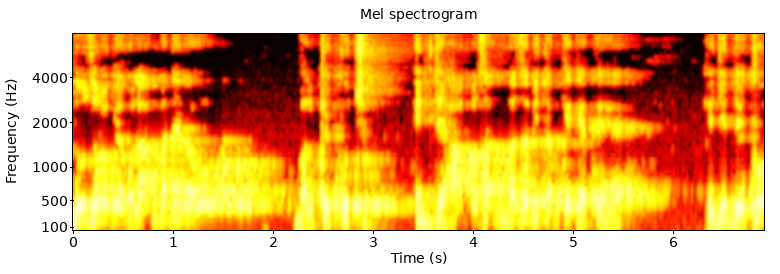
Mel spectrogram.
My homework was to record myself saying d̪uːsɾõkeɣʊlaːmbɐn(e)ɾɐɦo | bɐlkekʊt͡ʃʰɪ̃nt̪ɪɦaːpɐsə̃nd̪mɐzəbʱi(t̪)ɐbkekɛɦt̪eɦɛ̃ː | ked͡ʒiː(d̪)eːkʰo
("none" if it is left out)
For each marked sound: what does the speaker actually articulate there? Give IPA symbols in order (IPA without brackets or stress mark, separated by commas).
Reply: e, t̪, d̪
